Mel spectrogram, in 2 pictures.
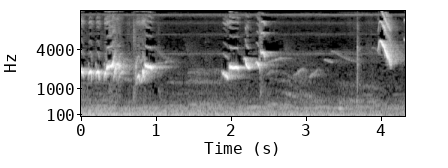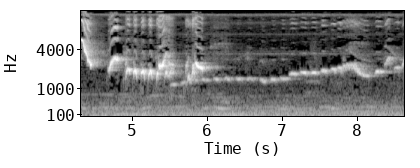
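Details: Excited white-rumped shama song that stirs other shamas to sing: spaced whistled phrases, a rush of steep falling sweeps and chattering notes, then a long, slowly rising whistle ending in a sharp upward flick.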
